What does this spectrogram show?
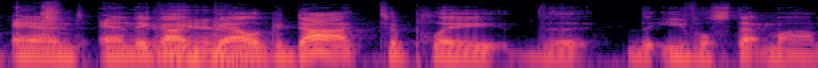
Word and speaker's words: Gadot: Yeah, I mean, is it Gal Gadot or Gal Gadot? I've heard her pronounce it Gadot.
